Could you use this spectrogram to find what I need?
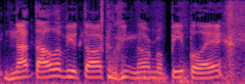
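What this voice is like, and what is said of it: Badly done put-on foreign accent. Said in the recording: “An awful accent. ... Shitty Mexican accent. ... That's not a Mexican accent. ... trying to sound like Watto”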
